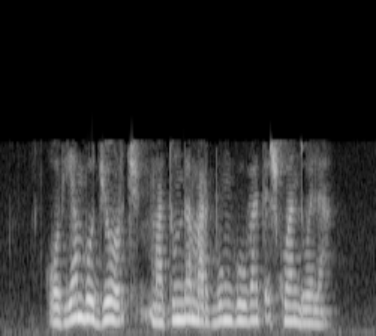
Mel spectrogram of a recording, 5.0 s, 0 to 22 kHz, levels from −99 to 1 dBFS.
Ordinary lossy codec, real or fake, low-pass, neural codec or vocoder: AAC, 16 kbps; real; 7.2 kHz; none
